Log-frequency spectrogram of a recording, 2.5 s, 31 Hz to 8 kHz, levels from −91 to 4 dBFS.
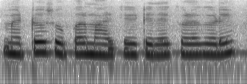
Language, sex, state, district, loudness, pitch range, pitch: Kannada, female, Karnataka, Bidar, -13 LUFS, 220-240 Hz, 225 Hz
